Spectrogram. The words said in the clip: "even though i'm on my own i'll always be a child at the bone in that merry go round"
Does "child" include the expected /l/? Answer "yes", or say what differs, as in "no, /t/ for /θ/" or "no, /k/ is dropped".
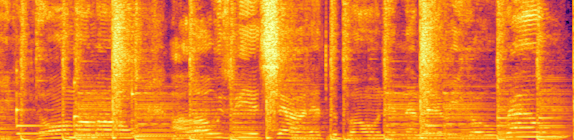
no, /l/ is dropped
